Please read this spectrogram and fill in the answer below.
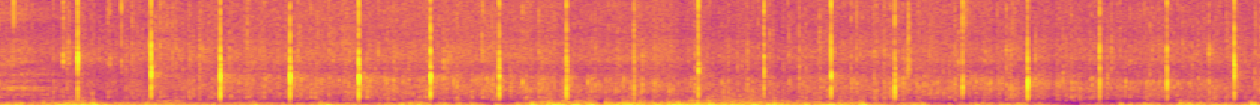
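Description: Audience applauding, with one person's claps standing out, sharp and evenly spaced at about three a second.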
